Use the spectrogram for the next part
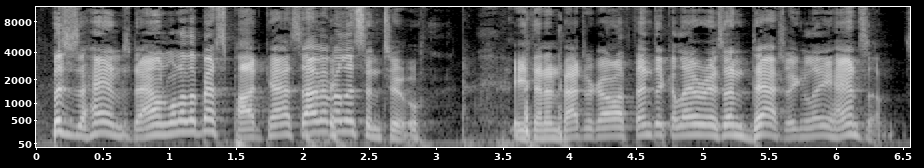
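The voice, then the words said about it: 1920s baseball announcer voice. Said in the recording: “Read it in like a 1920s baseball announcer voice.”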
